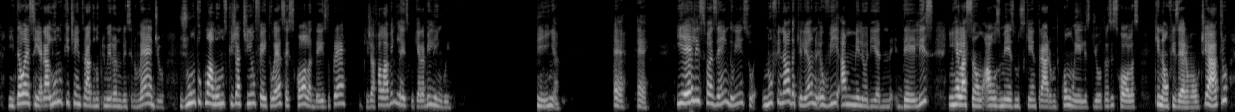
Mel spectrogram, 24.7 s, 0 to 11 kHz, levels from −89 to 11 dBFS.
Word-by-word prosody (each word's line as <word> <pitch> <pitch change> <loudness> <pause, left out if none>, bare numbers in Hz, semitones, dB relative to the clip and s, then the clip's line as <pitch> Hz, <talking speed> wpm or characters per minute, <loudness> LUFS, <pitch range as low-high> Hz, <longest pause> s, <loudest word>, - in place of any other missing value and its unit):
Então, 210 +7 +5
é 280 -1 +6
assim: 235 -4 -2
era 200 +2 +2
aluno 285 +9 0
que 285 -2 -6
tinham 270 -3 -5
entrado 205 -5 0
no 195 - -8
1º 200 -1 -5
ano 185 -1 -6
do 175 - -11
ensino 175 -1 -15
médio 210 -7 -2 0.3
junto 270 - +2
com 290 +2 -2
alunos 255 0 +6
que 255 - -7
já 260 +1 +4
tinham 265 +2 -4
feito 210 -5 -1
essa 250 +2 0
escola 220 +2 0
desde 170 +1 -8
o - - -20
pré, 255 +5 -2 0.4
que 175 - -18
já 180 0 -5
falavam 220 - 0
inglês, 220 -8 -4
porque 175 0 -9
era 175 0 -3
bilíngue. 180 -8 -6 1.7
Tinha. 200 +1 -4 1.1
É, 180 -6 -1 0.2
é. 165 -5 -6 0.6
E, 270 +2 +2
eles 320 +4 +7
fazendo 255 -2 -2
isso, 270 - -9 0.2
no 230 +6 -1
final 300 +2 +1
daquele 225 -7 -3
ano, 260 -1 -3
eu 220 +1 -1
vi 245 +7 -5
a 230 - +4
melhoria 205 -6 -4
n 175 +2 -16
deles 185 - -2 0.3
em 225 +1 +1
relação 225 -5 +6
aos 205 -2 0
mesmos 190 -1 -3
que 195 - -8
entraram 175 -3 -2
com 215 -3 -3
eles 165 -1 -7
de 175 +3 -10
outras 180 +3 -10
escolas 175 -6 -1 0.3
que 245 - 0
não 190 -5 +5
fizeram 165 -6 0
ao 160 +1 -5
teatro. 260 - +5
215 Hz, 160 wpm, -26 LUFS, 185-255 Hz, 1.7 s, eles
